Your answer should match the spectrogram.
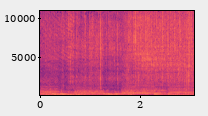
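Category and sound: food or drink, food sizzling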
